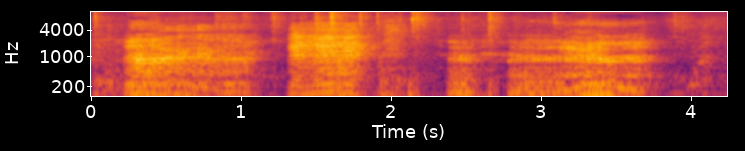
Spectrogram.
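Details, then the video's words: Fighting pit bulls give loud rasping growls and snarls in four long bursts about a second apart, indoors, with brief gaps of scuffling. "Pitbull Fight"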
